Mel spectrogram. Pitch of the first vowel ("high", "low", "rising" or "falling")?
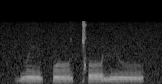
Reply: low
